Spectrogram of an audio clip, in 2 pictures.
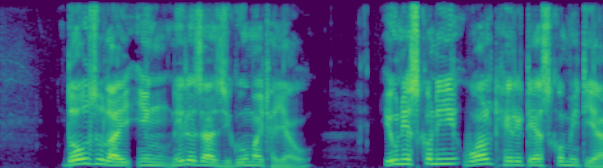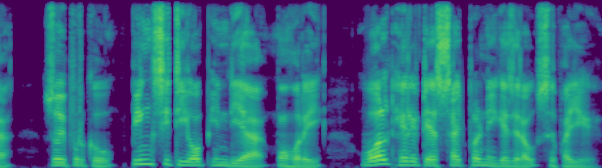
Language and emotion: Bodo, neutral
